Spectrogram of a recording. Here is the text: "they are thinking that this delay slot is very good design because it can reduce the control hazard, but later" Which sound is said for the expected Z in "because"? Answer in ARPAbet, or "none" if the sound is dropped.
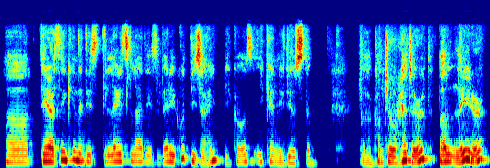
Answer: Z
